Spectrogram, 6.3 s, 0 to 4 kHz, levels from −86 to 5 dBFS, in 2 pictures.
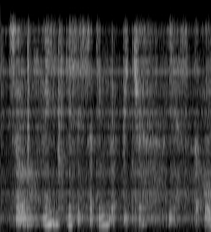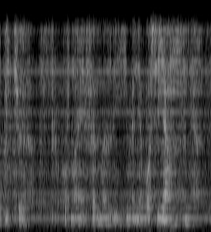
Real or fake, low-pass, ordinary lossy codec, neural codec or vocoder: fake; 3.6 kHz; none; vocoder, 22.05 kHz, 80 mel bands, HiFi-GAN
